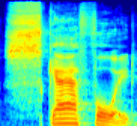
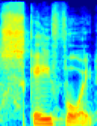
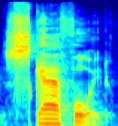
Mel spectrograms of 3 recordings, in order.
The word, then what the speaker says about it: scaphoid: of people in the comments going it's actually pronounced scafo not scoid scaffo I was like oh okay well the only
